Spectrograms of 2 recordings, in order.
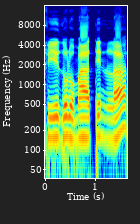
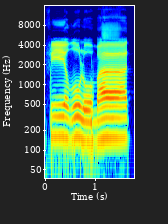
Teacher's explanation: tanwinnya masuk ke lamnya langsung ke huruf yang bertasydid · Bila gunnah yaitu apabila ada nun mati atau tanwin bertemu dengan lam, maka nun suara nunnya atau suara tanwinnya langsung masuk ke lam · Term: idgham bila gunna, idgham bila gunnah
